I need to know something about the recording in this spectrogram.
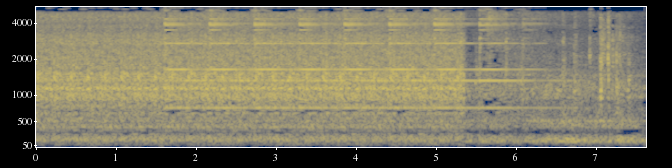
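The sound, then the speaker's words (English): A passenger train, train number 198 on Vancouver Island, rumbles steadily and loudly along the rails, with a continuous low engine drone and rattling wheel noise, easing slightly toward the end with a few clanks. “Vancouver Island on track 1, train number 198, the Malahat Dayliner.”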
